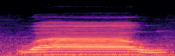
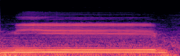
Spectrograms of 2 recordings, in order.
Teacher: ওয়াও দুই ঠোঁট গোল করিয়া বা দুই ঠোঁটের ভিজা জায়গা হইতে, মিম দুই ঠোঁটের শুকনা জায়গা হইতে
